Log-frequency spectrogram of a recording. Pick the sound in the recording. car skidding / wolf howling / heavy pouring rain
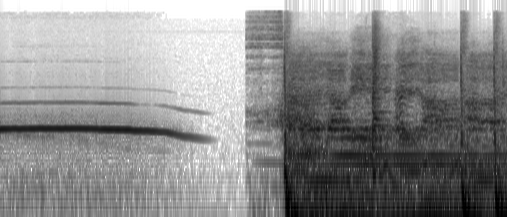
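wolf howling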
